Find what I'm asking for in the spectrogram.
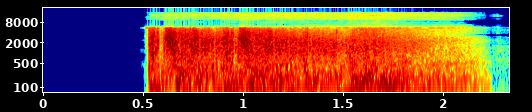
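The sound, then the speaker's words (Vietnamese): Loud explosions boom as heavy water crashes down onto a glowing red barrier, merging into one continuous roaring rumble that starts abruptly and holds steady before cutting off. “Những tiếng nổ lớn vang lên liên tiếp, quang mạc màu đỏ chấn động mãnh liệt”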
